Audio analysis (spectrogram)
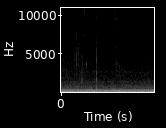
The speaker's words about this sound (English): All those planes flying. Yesterday, those planes were coming into the airport, picking up the water, and so sounds like they're still at it.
